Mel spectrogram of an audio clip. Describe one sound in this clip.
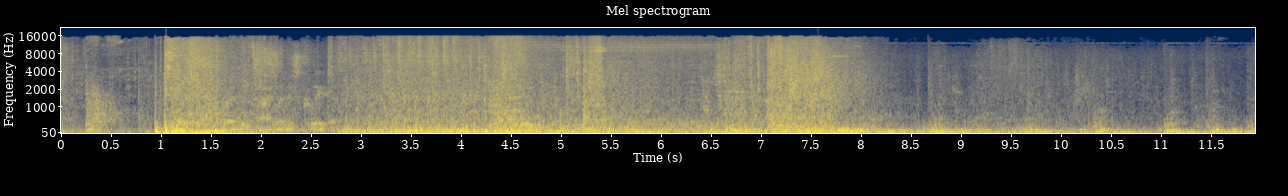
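Heavy gunfire booms in rapid bursts.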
